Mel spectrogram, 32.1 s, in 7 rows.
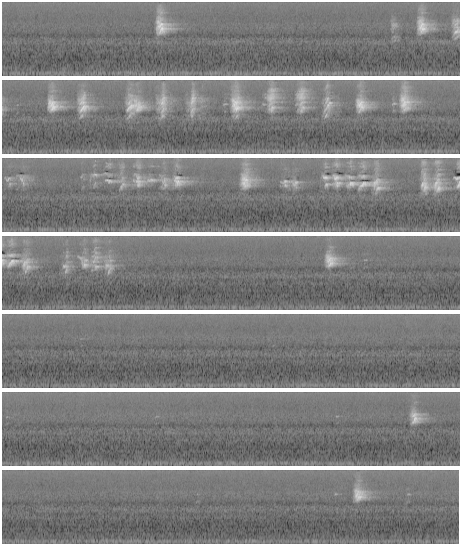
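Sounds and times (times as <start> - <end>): small birds chirping: 1.5 - 1.9, 3.8 - 15.0, 16.7 - 17.7, 19.0 - 19.6, 22.4 - 23.3, 26.0 - 27.4, 30.6 - 32.0.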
